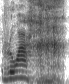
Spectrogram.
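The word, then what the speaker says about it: רוח: El ruaj que se escribe r u a c h. Ruach en el hebreo y se pronuncia igual ruaj.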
